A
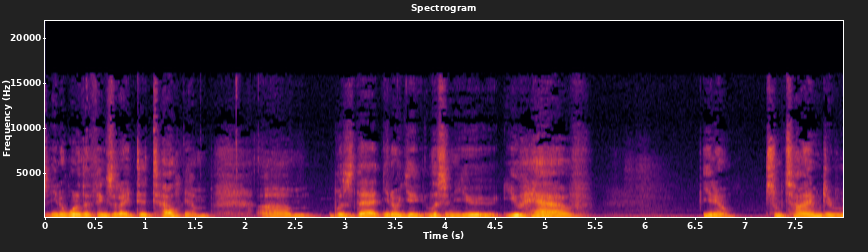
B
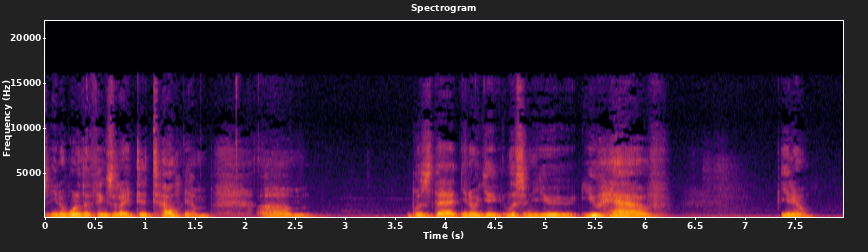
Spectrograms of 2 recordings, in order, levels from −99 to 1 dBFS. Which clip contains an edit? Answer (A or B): A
